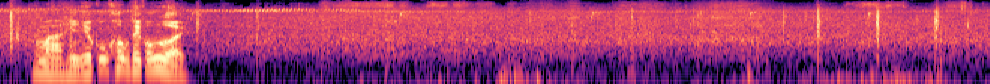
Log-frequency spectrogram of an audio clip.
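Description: Footsteps scuff on a dirt path.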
